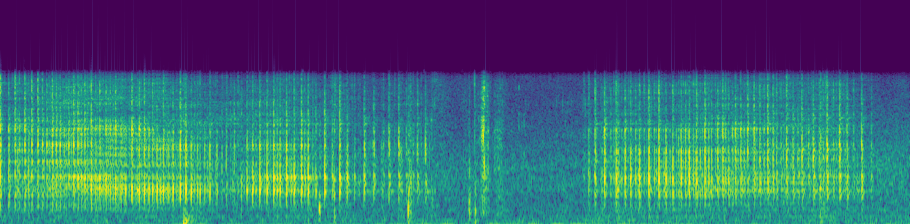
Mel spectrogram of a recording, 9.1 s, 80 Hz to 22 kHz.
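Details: 2004 Subaru STI pushed at about 1 mph: rapid rhythmic clicking, turning to dry scratching as speed rises, from both front wheels. Brakes are new, hub bearing thought unlikely; noise vanishes after rain and is louder in dry air.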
